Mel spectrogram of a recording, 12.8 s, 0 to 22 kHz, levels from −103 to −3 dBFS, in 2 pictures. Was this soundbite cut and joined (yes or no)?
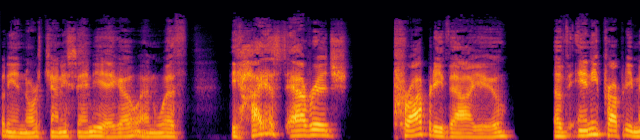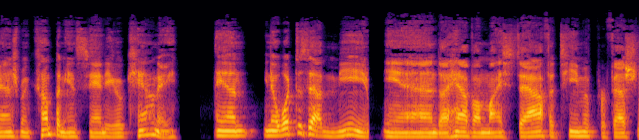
yes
